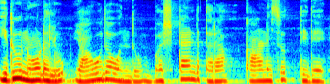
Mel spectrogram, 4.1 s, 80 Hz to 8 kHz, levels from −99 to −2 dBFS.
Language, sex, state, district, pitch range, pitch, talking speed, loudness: Kannada, male, Karnataka, Bangalore, 155-185 Hz, 160 Hz, 115 wpm, -18 LUFS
